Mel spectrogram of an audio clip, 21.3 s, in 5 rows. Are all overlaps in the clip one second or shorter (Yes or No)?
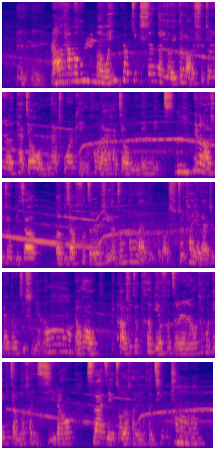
Yes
